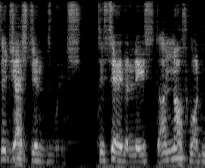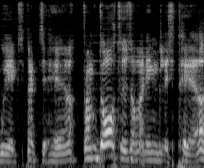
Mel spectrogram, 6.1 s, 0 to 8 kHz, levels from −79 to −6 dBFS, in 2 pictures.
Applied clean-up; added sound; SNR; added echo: neural mask model DeepFilterNet 3.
